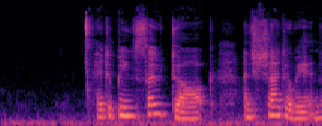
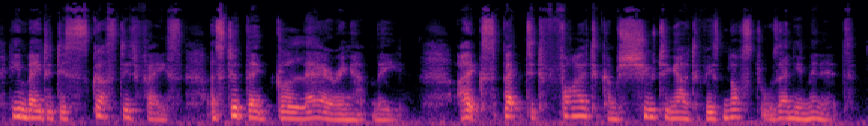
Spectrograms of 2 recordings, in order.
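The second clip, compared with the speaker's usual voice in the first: ordinary delivery, nothing marked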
